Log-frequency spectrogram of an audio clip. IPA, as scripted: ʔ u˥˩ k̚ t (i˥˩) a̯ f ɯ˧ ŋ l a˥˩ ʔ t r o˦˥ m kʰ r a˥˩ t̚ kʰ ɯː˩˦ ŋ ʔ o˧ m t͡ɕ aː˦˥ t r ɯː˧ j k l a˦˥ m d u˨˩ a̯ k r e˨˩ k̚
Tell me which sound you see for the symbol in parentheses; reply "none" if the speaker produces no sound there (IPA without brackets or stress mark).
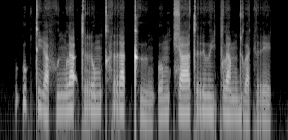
i˨˩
